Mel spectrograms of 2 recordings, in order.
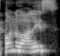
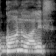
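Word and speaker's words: Cornwallis: तो कॉर्नवालिस, are silent हो जाता है इसमें। कॉर्नवालिस जब हम लोग बोलते हैं तो कॉर्नवालिस नहीं बोलते हैं, कॉर्नवालिस बोलते हैं, ठीक है।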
